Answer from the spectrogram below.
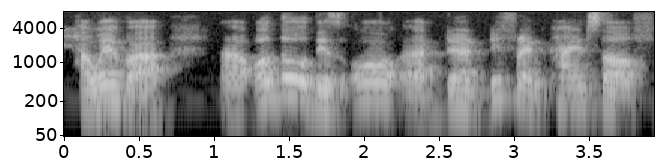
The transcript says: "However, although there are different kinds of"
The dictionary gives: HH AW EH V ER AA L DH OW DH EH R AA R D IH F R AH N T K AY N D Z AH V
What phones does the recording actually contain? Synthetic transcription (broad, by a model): HH AW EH V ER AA L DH OW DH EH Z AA L D IH F R AH N T K AY N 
